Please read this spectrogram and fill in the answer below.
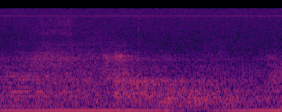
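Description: A steady low hum with a faint hiss above it.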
